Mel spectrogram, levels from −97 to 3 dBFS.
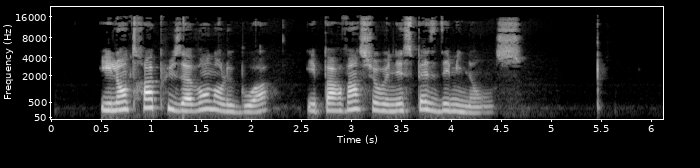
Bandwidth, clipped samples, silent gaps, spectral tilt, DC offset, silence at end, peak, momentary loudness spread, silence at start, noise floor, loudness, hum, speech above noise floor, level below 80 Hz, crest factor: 16.5 kHz; under 0.1%; none; -3.5 dB/octave; under 0.1%; 1.45 s; -2 dBFS; 19 LU; 0.5 s; -79 dBFS; -19 LUFS; none; 60 dB; -68 dBFS; 20 dB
